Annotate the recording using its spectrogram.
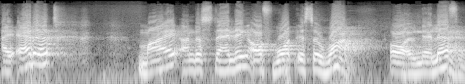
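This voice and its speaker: A man speaks in a German accent with lively intonation. Audible room echo and noticeable background noise surround him. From Germany. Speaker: author and conference speaker. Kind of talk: conference talk.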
